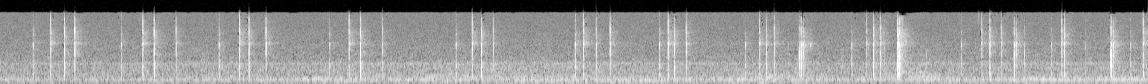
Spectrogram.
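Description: Long nails tap and scratch across the glass back of a teal smartphone held sideways. Quick, bright clicks come in uneven clusters, with light scratching between them over a low, quiet background.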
